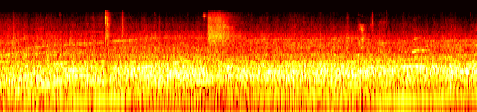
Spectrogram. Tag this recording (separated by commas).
Vehicle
